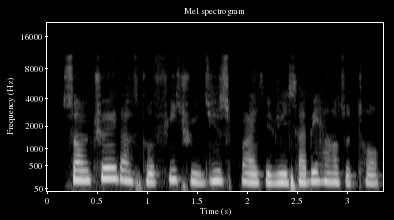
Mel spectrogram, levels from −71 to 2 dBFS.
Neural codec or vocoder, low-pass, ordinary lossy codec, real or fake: codec, 44.1 kHz, 3.4 kbps, Pupu-Codec; 10.8 kHz; none; fake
